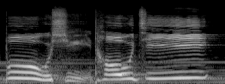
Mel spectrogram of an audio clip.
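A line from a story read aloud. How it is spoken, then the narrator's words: Shouting loudly. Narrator (Chinese): 高喊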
